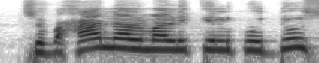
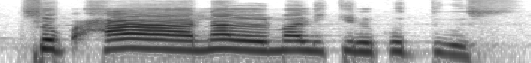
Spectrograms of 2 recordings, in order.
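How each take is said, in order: First: The vowels are kept at normal length. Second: The long vowels are clearly drawn out.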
